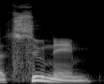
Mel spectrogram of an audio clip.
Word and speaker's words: TsuNAME: This flaw is called a Suname. It's spelled T-S-U-N-A-M-E.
